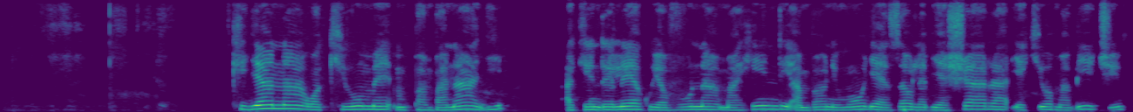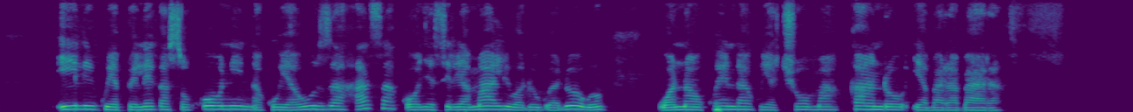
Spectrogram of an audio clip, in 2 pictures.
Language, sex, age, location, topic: Swahili, female, 36-49, Dar es Salaam, agriculture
